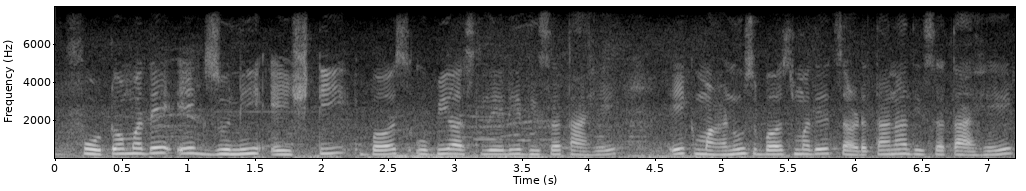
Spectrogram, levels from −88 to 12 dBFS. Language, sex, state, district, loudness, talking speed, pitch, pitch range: Marathi, female, Maharashtra, Mumbai Suburban, -15 LUFS, 140 wpm, 230 Hz, 215-245 Hz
